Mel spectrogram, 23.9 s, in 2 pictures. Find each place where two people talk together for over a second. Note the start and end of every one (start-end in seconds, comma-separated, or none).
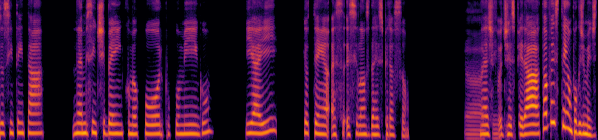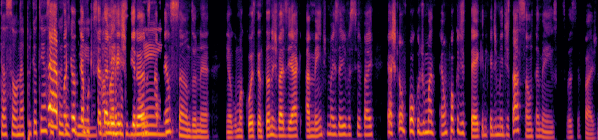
12.9-15.3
